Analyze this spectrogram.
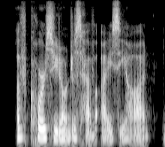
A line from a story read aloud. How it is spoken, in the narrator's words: Will mutters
